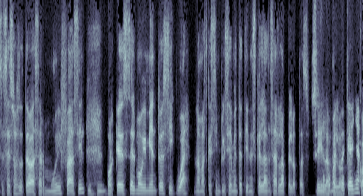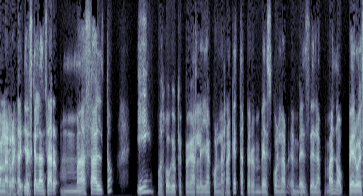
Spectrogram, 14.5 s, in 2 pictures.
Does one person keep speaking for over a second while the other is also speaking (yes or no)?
yes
